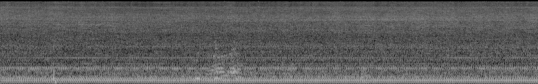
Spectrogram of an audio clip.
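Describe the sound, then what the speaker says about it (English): A steady, loud hiss of a texture sprayer spraying a wall fills the space continuously, with a low mechanical hum underneath and faint voices. "they're spraying that texture on the wall"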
